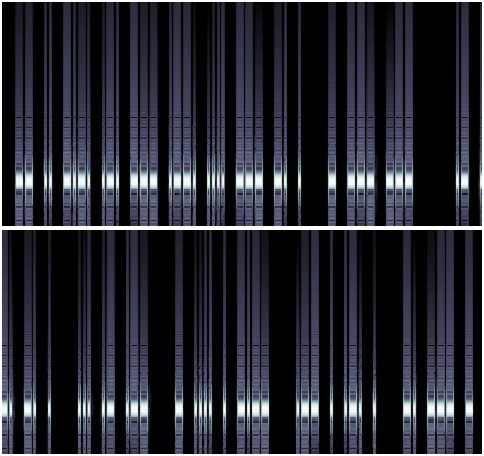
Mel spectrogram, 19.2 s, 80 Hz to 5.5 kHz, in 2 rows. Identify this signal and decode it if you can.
Morse code, heard as a keyed tone, about 25 wpm, spaced as for 20 wpm, 600 Hz. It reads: MICROPHONE TOO ANNE SAW THEY WERE NOT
